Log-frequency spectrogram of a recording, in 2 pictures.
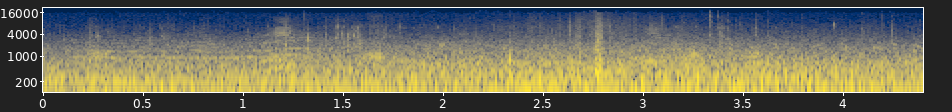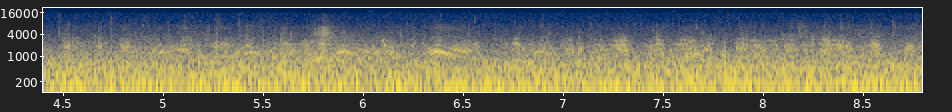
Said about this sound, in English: Couple male mallards fighting right now.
